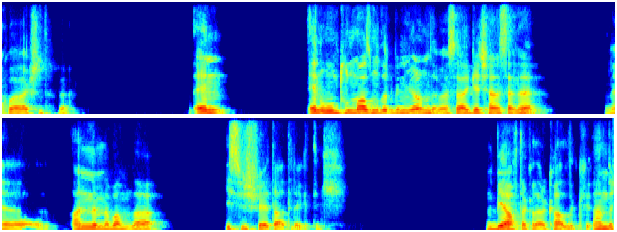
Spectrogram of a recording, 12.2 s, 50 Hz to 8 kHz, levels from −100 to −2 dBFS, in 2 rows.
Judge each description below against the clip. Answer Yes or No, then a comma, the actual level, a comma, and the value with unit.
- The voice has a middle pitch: Yes, medium, 155 Hz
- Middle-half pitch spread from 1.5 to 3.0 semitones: No, average, 4.8 semitones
